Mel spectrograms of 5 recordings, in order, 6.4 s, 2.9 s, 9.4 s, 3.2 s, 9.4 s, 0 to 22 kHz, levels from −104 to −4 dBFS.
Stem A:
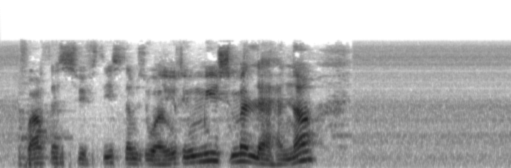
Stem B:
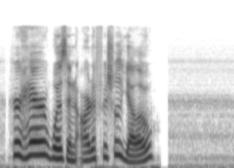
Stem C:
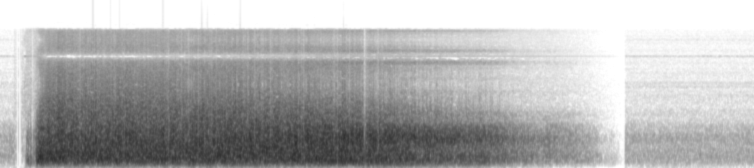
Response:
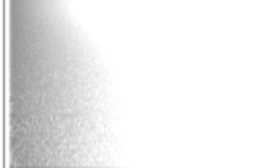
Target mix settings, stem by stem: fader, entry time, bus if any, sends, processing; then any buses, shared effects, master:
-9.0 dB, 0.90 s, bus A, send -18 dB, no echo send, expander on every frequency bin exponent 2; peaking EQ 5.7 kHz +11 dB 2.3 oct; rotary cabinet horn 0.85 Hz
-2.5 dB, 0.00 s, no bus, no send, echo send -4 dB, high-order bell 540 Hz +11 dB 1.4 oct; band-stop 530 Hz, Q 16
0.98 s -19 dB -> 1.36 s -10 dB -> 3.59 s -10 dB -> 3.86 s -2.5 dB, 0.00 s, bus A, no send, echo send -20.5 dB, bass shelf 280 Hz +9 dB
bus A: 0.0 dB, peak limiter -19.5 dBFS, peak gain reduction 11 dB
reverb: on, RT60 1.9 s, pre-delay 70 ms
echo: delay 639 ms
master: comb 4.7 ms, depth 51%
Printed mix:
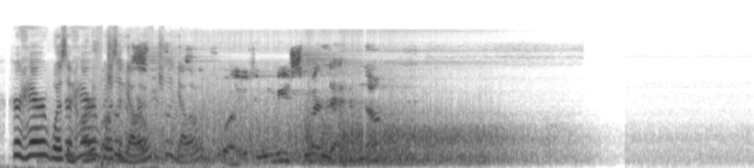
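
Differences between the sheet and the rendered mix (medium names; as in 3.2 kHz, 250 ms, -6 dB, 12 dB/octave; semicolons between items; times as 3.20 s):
stem B: missing high-order bell 540 Hz +11 dB 1.4 oct; stem C -19.0 dB -> -29.5 dB; master: missing comb 4.7 ms, depth 51%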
